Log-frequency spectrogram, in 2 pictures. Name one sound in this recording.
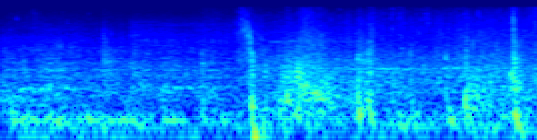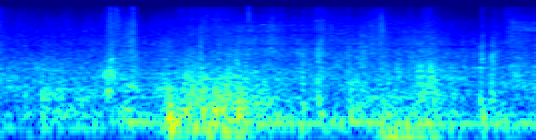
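Footsteps thud and land with soft knocks.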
